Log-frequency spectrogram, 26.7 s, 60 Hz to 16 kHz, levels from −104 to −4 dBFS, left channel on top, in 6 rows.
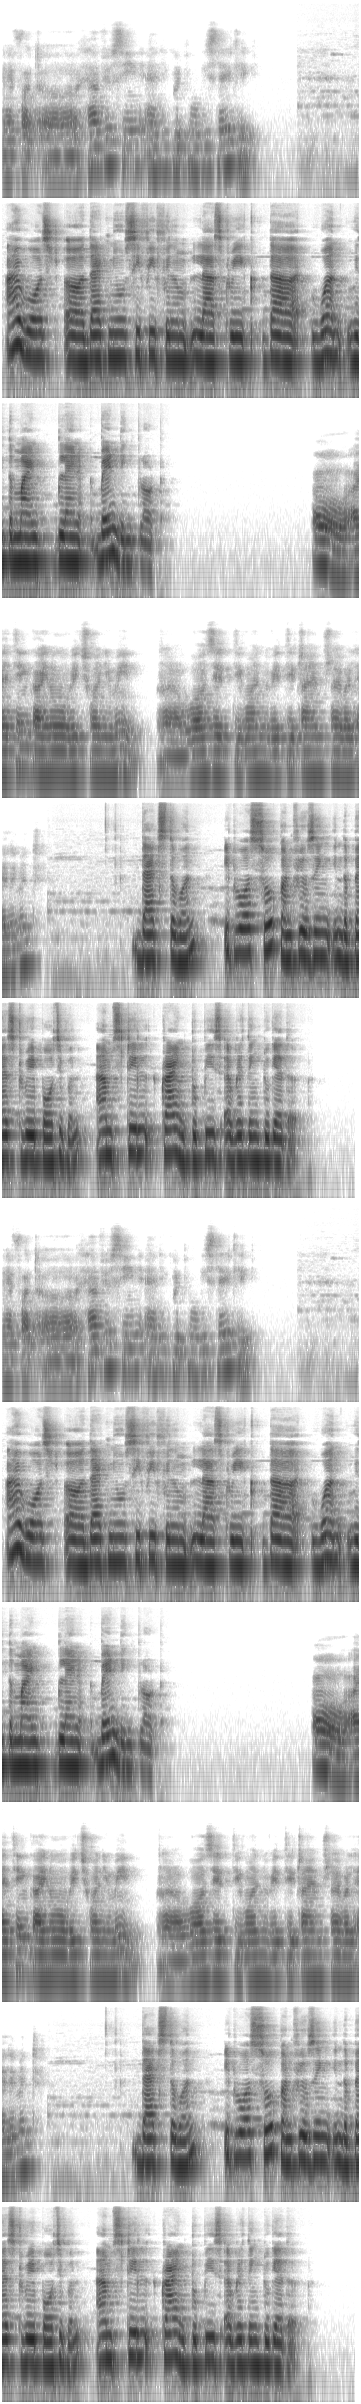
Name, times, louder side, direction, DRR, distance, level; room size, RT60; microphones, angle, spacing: voice 1, 0.0-3.1 12.8-15.1 15.3-18.3, right 1 dB, 50° right, 6 dB, 4.9 m, -41 dB
voice 2, 4.5-10.8 19.5-20.3 20.6-26.0, left 1 dB, 10° left, 10 dB, 0.5 m, -29 dB
17.0 x 6.6 x 7.8 m, 0.44 s
head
